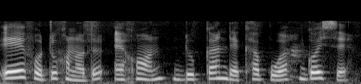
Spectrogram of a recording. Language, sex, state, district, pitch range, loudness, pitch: Assamese, female, Assam, Sonitpur, 230-275 Hz, -17 LUFS, 255 Hz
